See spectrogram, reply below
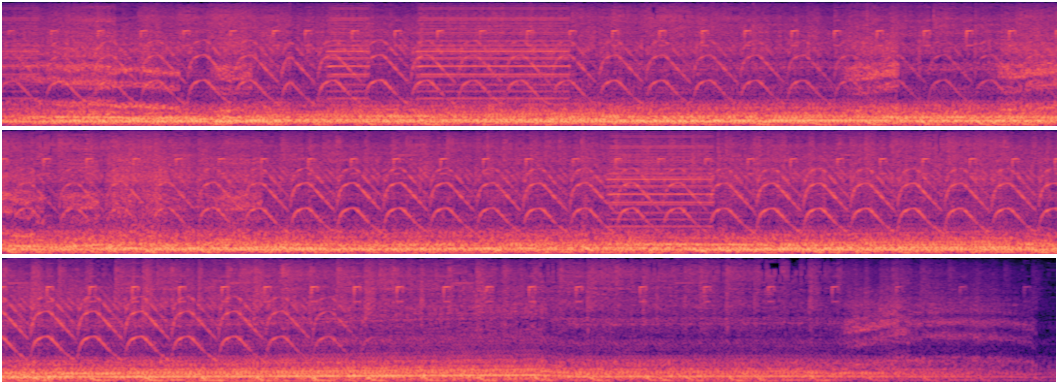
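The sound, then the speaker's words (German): A wailing police siren rises and falls continuously over a loud, steady roar of racing car engines as a luxury sports car races through a realistic landscape with the police in pursuit in a racing video game; the chase sound stays intense throughout, no talking. “Du setzt dich in diesen Luxussportwagen, du drückst das Gaspedal durch, du rast durch eine realistische Landschaft, die Polizei im Nacken und dein Konkurrent an deiner Seite und dann guckt er, wer sich am besten durch den Verkehr schlägt.”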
